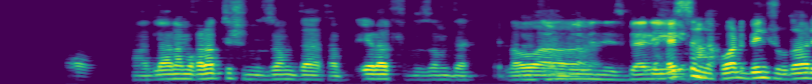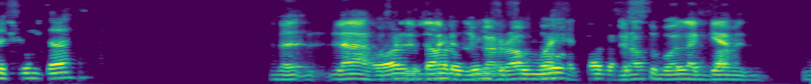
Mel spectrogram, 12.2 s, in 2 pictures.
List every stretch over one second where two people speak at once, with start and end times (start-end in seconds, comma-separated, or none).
8.9-11.7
